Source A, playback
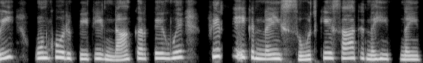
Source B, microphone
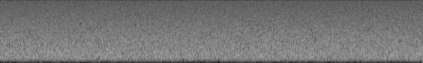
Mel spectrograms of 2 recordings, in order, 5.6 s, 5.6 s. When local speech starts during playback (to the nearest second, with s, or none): none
